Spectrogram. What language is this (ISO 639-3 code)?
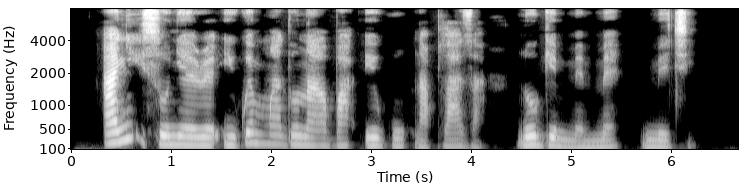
ibo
